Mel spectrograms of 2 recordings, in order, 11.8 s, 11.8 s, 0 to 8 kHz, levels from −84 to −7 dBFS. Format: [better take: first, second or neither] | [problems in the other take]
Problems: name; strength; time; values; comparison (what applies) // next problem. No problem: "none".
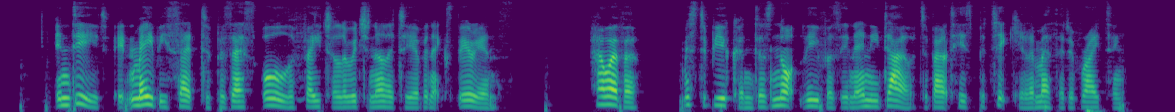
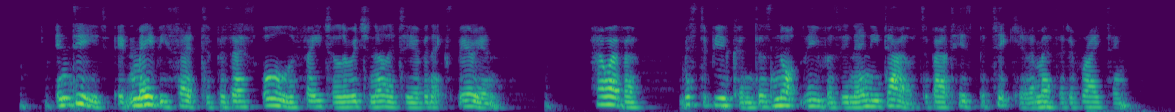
first | room echo; dies away in 0.3 s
